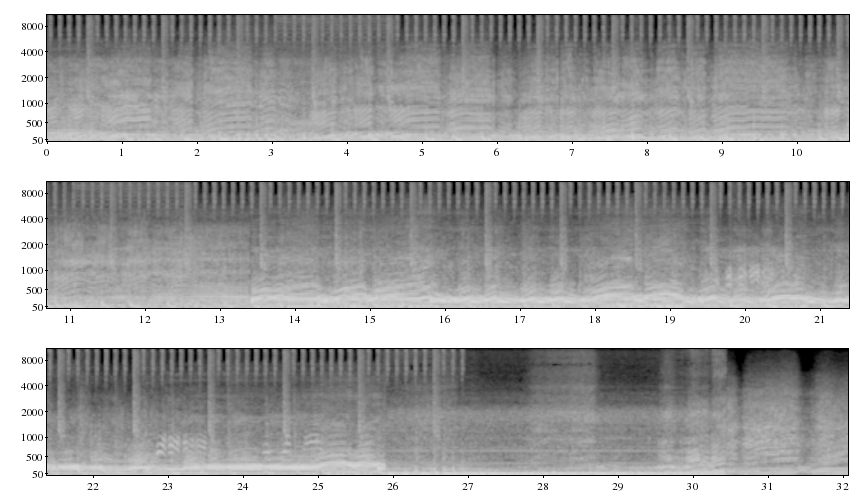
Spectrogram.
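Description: ATV engines running hard, their pitch rising and falling quickly as the throttle is worked. The sound grows louder about halfway in and settles into a steadier low drone near the end.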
